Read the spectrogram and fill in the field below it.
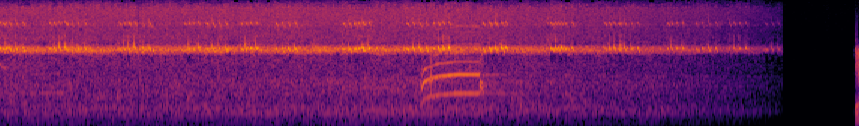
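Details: Little Owl territorial song, played back: one short, rising, upslurred hooting note with clear harmonics, heard over a steady, high, pulsing insect trill that runs throughout before cutting off abruptly.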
